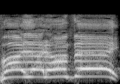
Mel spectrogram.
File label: US landmark near humvee, battlechatter, english; localized english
